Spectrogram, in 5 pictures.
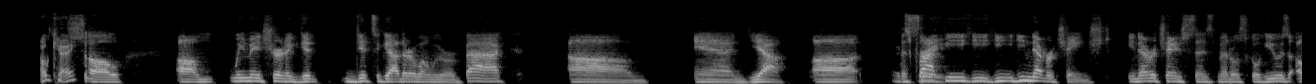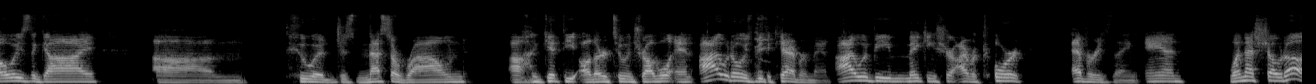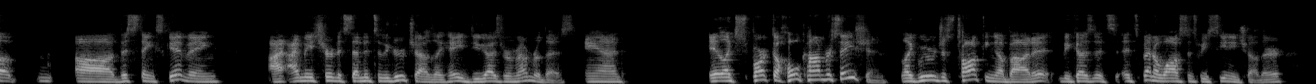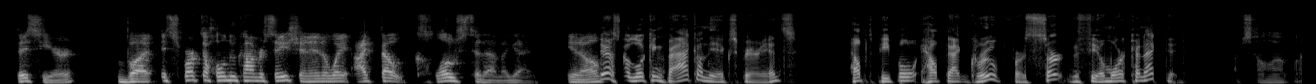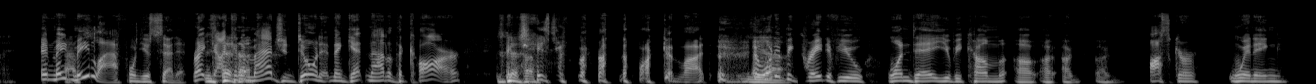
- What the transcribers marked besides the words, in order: laughing while speaking: "uh"; chuckle; stressed: "certain"; laugh; laugh; laughing while speaking: "chasing around the parking lot"
- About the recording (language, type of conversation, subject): English, unstructured, How do shared memories bring people closer together?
